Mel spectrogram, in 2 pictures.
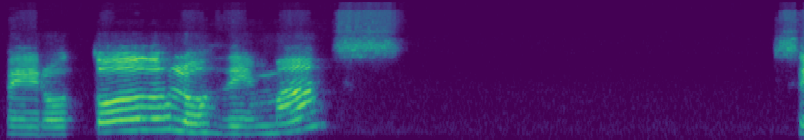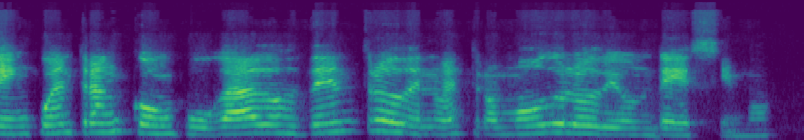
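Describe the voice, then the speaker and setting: Lady teacher going slow and patient over a class call, kinda higher voice, muffled audio. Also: dry recording. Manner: slow, patient, instructive, addresses students formally. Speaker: French teacher. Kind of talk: online class explanation.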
